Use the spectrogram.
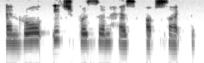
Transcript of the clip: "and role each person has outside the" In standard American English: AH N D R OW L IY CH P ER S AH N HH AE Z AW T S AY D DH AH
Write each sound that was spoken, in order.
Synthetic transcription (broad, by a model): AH N R OW L IY CH P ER S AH N HH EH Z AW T S AY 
